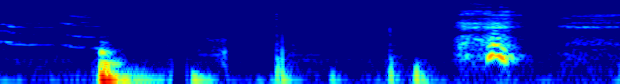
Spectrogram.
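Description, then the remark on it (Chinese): A four-year-old cat named Liuyi (English name Louis) meows insistently because it is hungry and wants food, a short call followed by a longer, rising meow near the end, with soft thumps and shuffling noises in between. Fairly clear, no one speaking. “刚刚就是六一，他说他饿了，想吃饭。六一是一只很可爱的猫。”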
